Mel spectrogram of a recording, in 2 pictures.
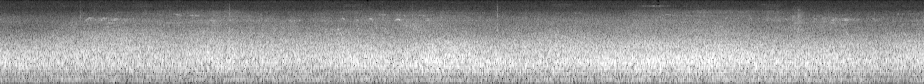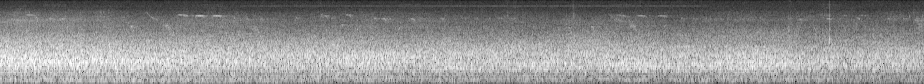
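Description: A large flock of common cranes calling in flight, many overlapping calls blending into one continuous chorus that swells a little in the middle.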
